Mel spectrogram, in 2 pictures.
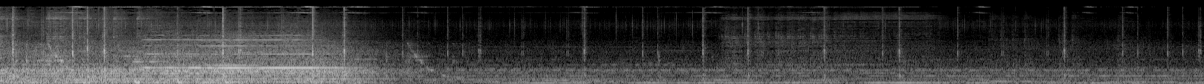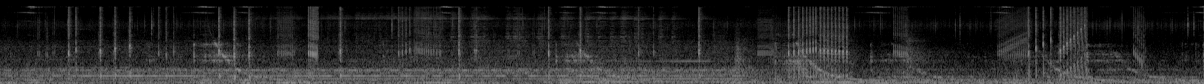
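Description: No technical faults are audible.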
